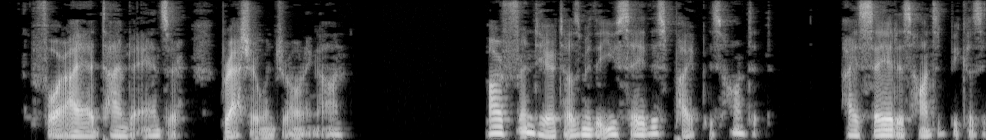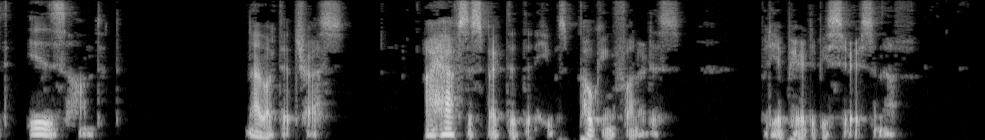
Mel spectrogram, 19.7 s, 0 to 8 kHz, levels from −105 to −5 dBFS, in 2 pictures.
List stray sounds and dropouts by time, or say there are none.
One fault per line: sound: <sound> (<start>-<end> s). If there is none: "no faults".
no faults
